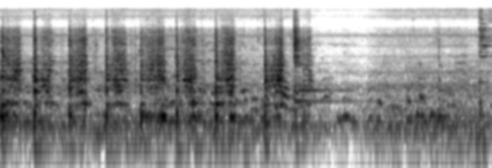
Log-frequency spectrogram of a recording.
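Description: Cloves, cinnamon and cardamom are stirred in hot oil for mutton dum biriyani, with a spoon scraping and clinking rhythmically against the pot over a steady sizzle before the stirring eases off.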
